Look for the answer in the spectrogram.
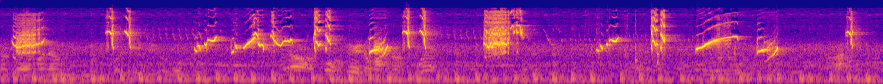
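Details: Oriental magpie-robin song used as a lure, full-filler 'tembakan' style: rapid varied chirps, rising whistled slurs and sharp high notes in quick succession over a steady low hum.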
